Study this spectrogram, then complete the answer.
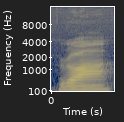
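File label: "rua", Mandarin Chinese pinyin voice, first tone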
